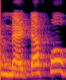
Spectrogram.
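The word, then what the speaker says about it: metaphor: दूसरा हमारा क्या है मेटाफर जब इसे पढ़ते हैं जब इसका प्रोनंसिएशन होता है तो आर साइलेंट होता है मेटाफर पढ़ते हैं इसको राइट एन इंप्लाइज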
